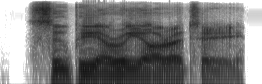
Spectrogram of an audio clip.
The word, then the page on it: superiority: British English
